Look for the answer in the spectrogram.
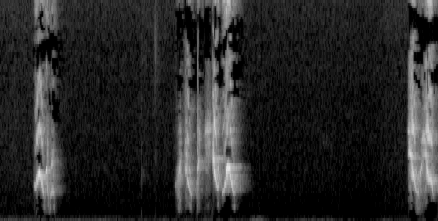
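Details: A male cockatiel chatters imitated words: one short raspy syllable, then a longer burst of several rough, wavering speech-like notes, then another short phrase after a silent pause.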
